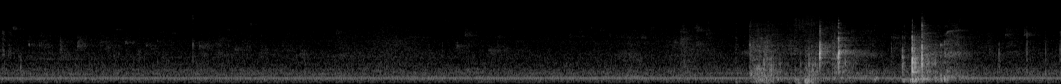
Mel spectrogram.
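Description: Steady low hum over room noise, then a short cluster of small clicks and knocks about seven and a half to nine and a half seconds in.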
